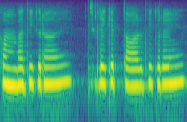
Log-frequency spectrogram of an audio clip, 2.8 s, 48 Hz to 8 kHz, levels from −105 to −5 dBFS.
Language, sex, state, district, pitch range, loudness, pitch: Hindi, female, Uttar Pradesh, Saharanpur, 235-250 Hz, -14 LUFS, 245 Hz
